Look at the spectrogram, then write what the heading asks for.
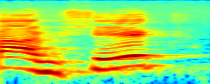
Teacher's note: जब संधि हुई इसकी और ये हो गया अभिषेक, अब यहां जो सा है ये है मूर्धन्य सा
